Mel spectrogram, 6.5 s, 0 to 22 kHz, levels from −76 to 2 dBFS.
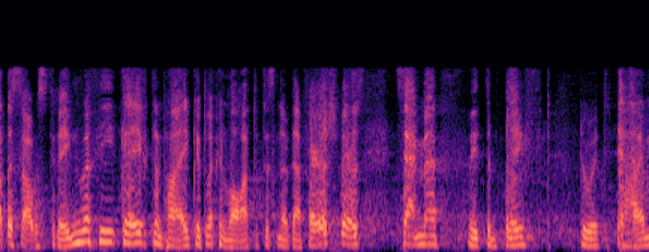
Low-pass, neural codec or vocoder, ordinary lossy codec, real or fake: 7.2 kHz; codec, 16 kHz, 1.1 kbps, Voila-Tokenizer; none; fake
